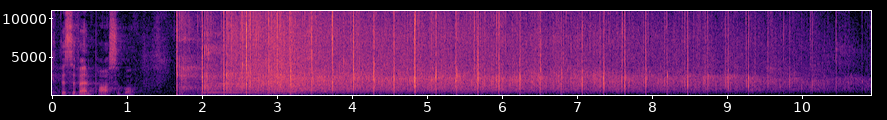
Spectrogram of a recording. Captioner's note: applause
